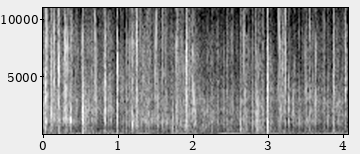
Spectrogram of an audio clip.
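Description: A plastic-film Skittles candy bag is crumpled, then opened and flexed close up to make it crinkle. The result is a dense run of bright, sharp crackles and crinkles with almost no low end, each snap dying away instantly.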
